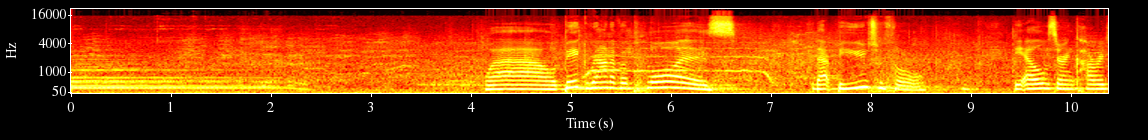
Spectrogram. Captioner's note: applause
